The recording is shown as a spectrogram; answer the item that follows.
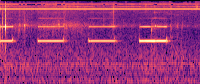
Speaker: If I press it at the moment, it is going to beep at us because we're not connected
